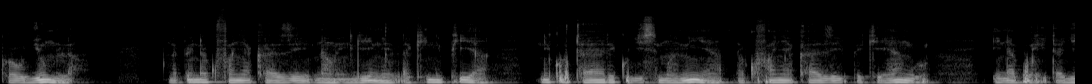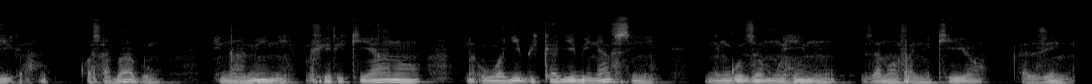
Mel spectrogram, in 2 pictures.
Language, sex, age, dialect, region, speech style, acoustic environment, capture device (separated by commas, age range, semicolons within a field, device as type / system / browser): Swahili, male, 25-34, Kenya - Mombasa, Kenya, relaxed, silence, mobile / Linux / Chrome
